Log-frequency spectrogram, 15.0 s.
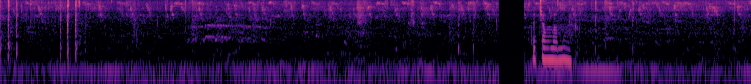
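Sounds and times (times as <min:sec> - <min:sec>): small bird chirps: 0:00.0 - 0:15.0
sharp clicks: 0:01.2 - 0:02.0.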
